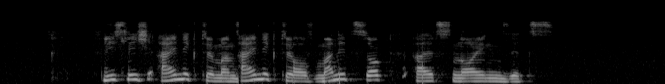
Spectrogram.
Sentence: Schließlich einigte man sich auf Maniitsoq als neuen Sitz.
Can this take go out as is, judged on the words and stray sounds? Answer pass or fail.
fail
